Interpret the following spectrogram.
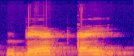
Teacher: கை என்பது கடைசில ஐ வந்திருக்கிறதுனால ஒரு மாத்திரை அளவுல ஒலிக்குது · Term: ஐகார குறுக்கம்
